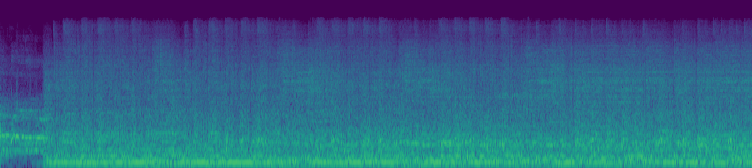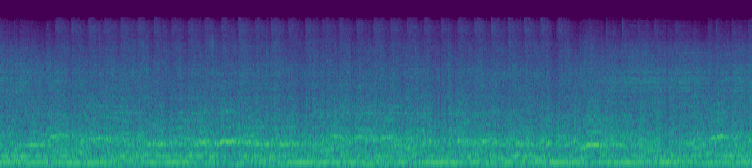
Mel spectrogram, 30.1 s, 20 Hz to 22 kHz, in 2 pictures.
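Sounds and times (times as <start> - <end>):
punk band playing live: 0.0 - 30.0.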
